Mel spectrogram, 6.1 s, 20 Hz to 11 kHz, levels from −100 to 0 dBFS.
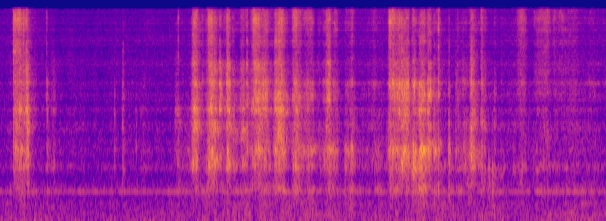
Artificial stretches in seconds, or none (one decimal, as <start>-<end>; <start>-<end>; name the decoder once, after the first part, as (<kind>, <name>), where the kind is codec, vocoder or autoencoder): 0.0-6.1 (codec, HILCodec)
